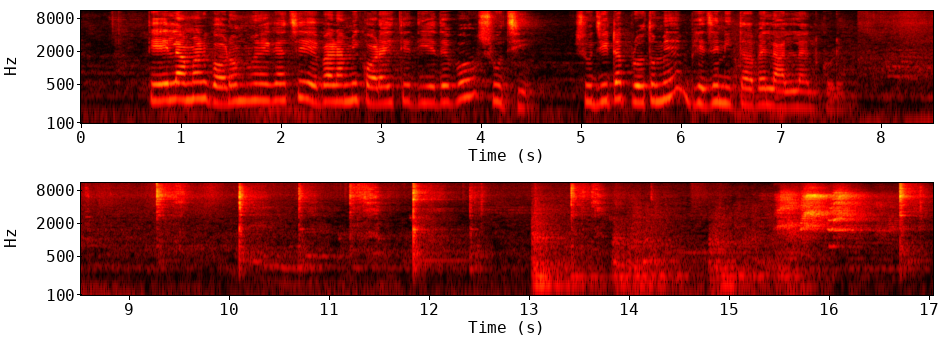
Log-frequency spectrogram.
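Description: Oil sizzles softly in a hot pan.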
